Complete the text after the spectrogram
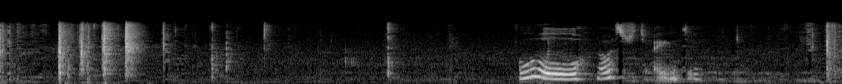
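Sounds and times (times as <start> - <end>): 
tarot deck being shuffled: 0.0 - 2.8, 8.0 - 8.4
speech: 5.2 - 7.2.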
